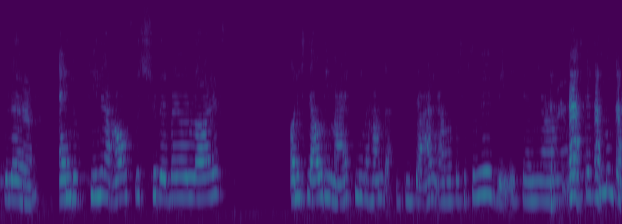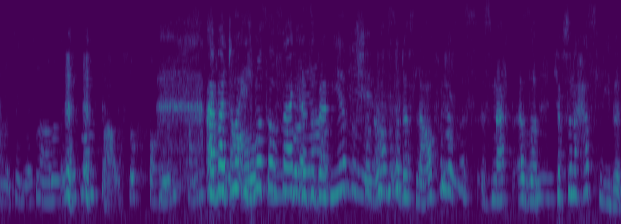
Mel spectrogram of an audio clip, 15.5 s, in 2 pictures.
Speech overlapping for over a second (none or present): present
